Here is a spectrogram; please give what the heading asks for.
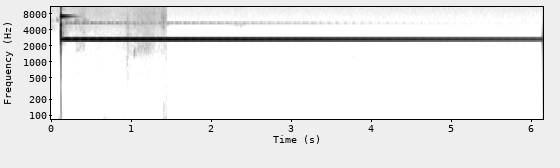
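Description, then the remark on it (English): A single story bell ding, rung as a signal before a story, rings out clearly with a sharp strike, then sustains a pure, steady tone that fades very slowly over several seconds. No one speaks. “Here comes the story bell.”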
